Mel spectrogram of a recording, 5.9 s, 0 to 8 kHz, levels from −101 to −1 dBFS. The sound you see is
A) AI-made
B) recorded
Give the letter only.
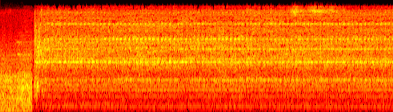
B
